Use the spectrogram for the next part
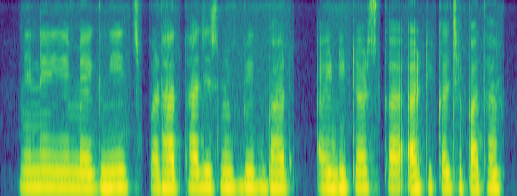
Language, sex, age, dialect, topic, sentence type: Hindi, female, 56-60, Kanauji Braj Bhasha, banking, statement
